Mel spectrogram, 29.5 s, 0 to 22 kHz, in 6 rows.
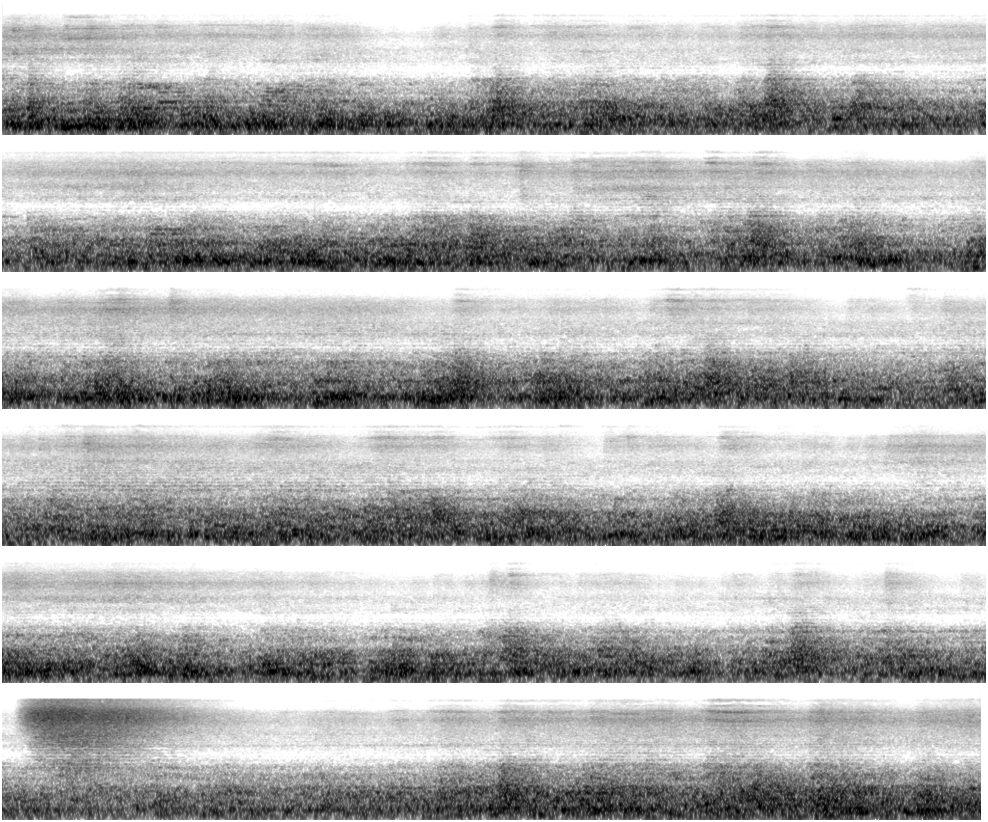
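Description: R68A subway train rolling past along the platform as it pulls into the station: a loud, steady rumble and rattle of steel wheels on the rails. A brief high hiss comes near the end.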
